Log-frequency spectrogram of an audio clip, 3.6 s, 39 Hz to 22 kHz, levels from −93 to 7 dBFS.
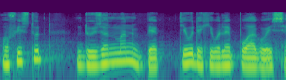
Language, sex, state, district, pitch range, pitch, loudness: Assamese, male, Assam, Sonitpur, 120-160 Hz, 130 Hz, -15 LUFS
